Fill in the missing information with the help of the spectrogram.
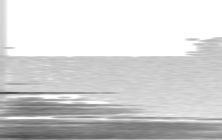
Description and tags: Bonks, bashes and scrapes recorded in a hospital at night.
hit, percussion, hospital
